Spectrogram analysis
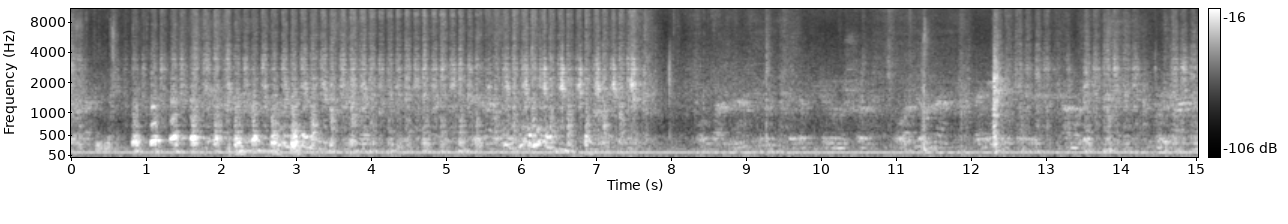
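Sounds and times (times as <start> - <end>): hand sanding car panel: 0.8 - 7.5.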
